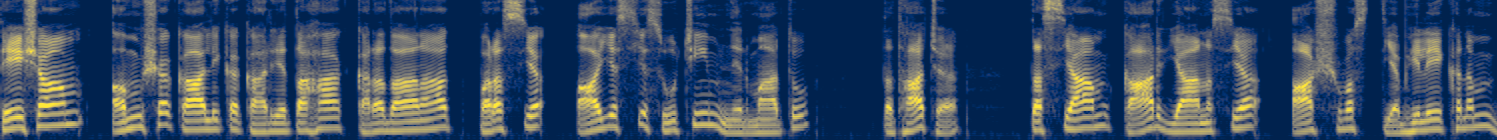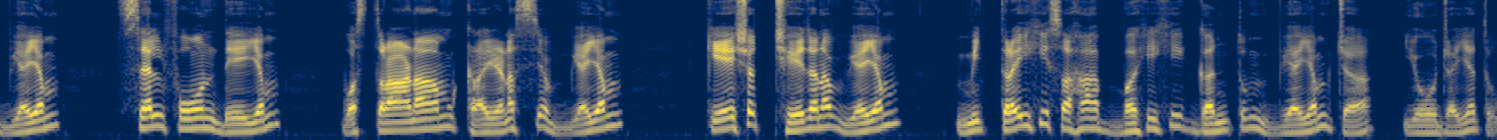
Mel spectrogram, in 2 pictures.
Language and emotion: Sanskrit, neutral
